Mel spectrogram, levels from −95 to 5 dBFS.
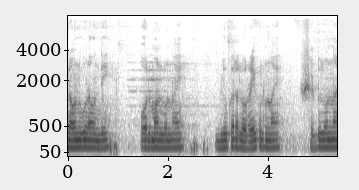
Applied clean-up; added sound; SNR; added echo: none; none; none; none.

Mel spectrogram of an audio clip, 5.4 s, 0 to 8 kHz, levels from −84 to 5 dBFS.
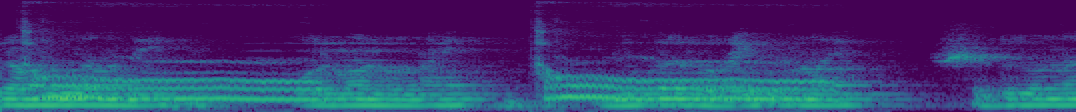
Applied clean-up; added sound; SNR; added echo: none; Dog; 0 dB; reverberation time 0.9 s.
